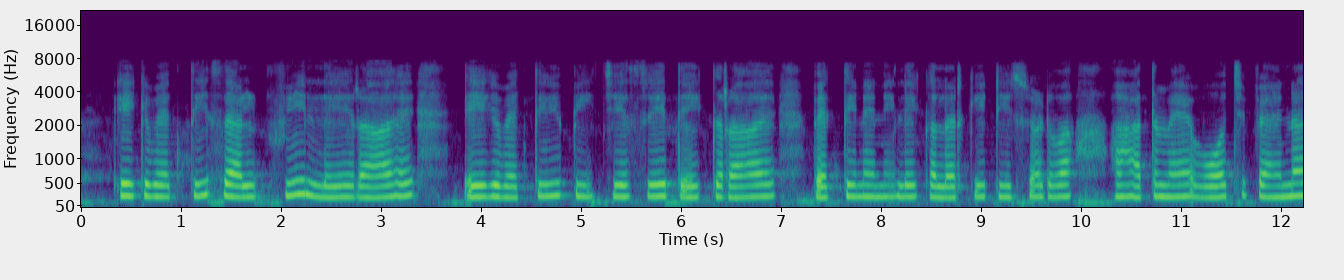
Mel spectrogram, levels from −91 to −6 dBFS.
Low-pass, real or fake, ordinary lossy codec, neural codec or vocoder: none; fake; none; codec, 16 kHz, 4 kbps, FunCodec, trained on LibriTTS, 50 frames a second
